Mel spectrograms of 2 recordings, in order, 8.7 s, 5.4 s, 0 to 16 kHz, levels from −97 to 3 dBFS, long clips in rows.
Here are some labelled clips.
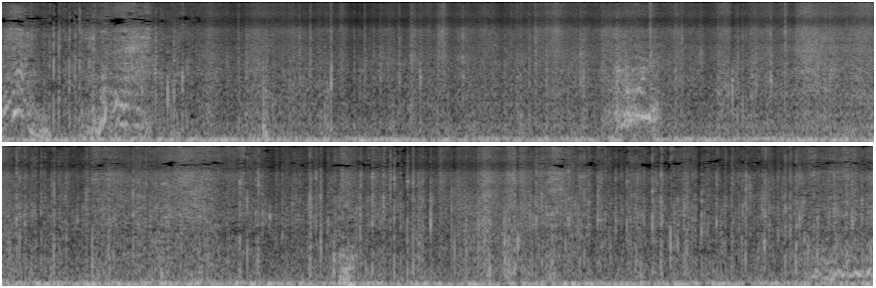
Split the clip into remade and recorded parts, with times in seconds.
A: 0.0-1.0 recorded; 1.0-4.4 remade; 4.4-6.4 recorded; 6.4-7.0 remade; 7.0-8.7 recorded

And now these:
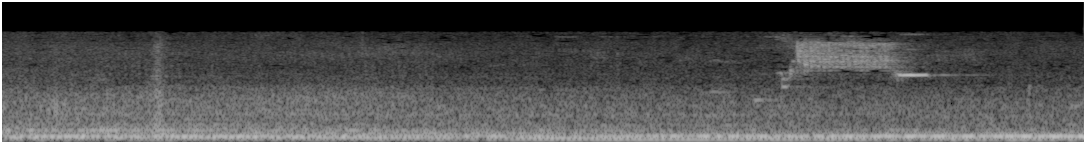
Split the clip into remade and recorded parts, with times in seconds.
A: 0.0-5.4 recorded

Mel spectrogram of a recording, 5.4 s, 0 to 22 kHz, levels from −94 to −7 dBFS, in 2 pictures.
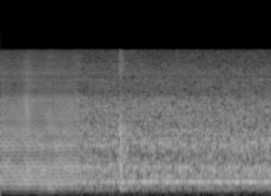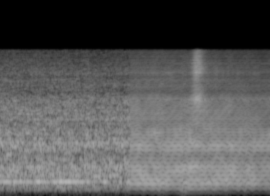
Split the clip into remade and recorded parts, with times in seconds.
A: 0.0-0.8 remade; 0.8-4.0 recorded; 4.0-5.4 remade

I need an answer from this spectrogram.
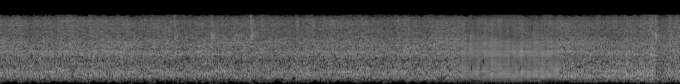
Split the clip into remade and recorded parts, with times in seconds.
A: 0.0-4.6 recorded; 4.6-5.6 remade; 5.6-6.8 recorded

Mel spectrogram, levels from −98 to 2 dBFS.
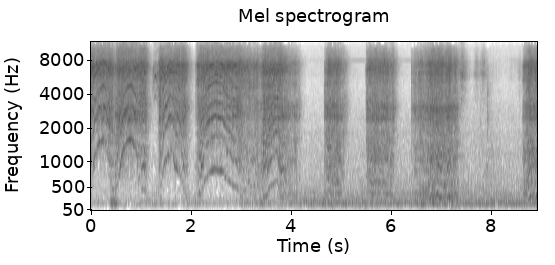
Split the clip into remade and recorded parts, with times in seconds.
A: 0.0-8.9 recorded

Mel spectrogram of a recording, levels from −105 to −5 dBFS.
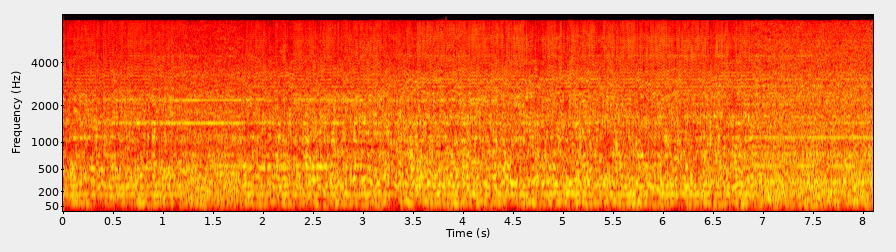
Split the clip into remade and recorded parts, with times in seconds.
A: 0.0-1.2 remade; 1.2-1.8 recorded; 1.8-6.9 remade; 6.9-8.1 recorded

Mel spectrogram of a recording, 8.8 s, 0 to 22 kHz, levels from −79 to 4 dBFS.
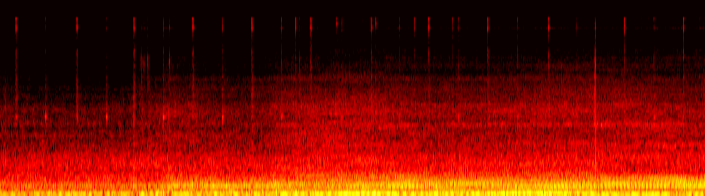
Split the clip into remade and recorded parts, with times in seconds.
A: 0.0-4.0 remade; 4.0-4.8 recorded; 4.8-8.8 remade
